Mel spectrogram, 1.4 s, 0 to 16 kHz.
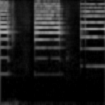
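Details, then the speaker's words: FPV quad ESCs powered by plugging in a battery, props off, connected to ESC Configurator before flashing BlueJay firmware for Betaflight 4.3: three clean electronic tones stepping up in pitch, each under half a second; normal ESC startup beeps. "should hear the startup beeps and then you should now be able to read the setup from the escs"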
